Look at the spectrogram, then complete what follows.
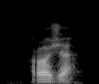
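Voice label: "розя", Komi, male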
